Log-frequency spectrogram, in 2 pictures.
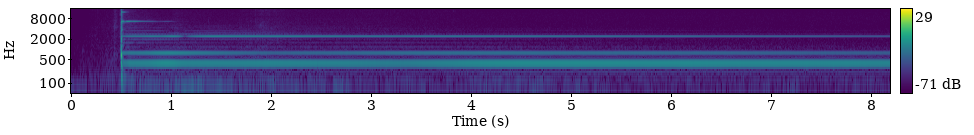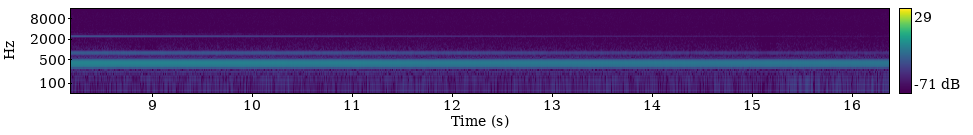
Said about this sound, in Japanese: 今日はこの音叉ももちろん使うんですけど、ご主人様には他にもう一本音叉を選んでもらいますね。まずは1本目。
